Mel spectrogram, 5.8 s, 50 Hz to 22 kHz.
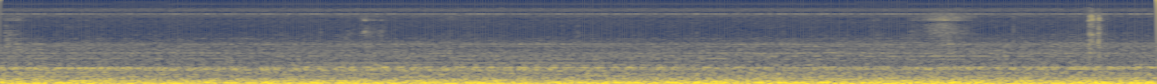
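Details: Nissan X-Trail T31 while driving: faint steady single-pitch whine under heavy road rumble; owner unsure whether CVT transmission or wheel bearings.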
